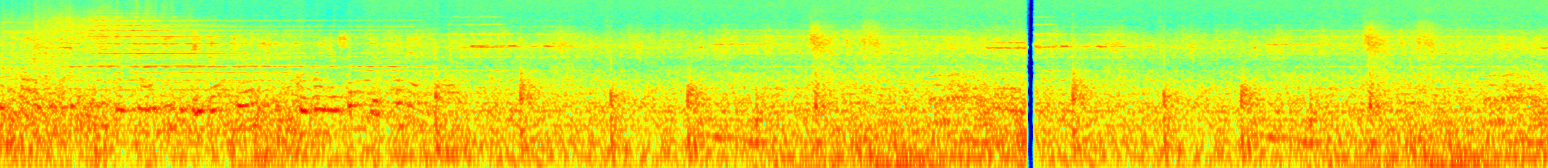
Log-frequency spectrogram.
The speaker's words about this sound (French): Et il entre dans le wagon. Le chauffeur dépose sa valise. Et le train s'en va.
